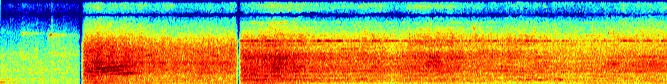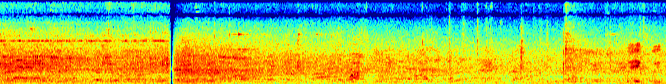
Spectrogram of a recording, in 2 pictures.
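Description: A crowd of people chatters outdoors at a distance.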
